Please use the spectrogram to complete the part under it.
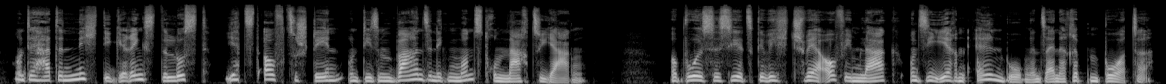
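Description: A woman reading a novel aloud as narrator in an expressive style. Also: fairly low pitch, no echo, clean studio sound. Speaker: audiobook narrator. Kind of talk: scripted narration.

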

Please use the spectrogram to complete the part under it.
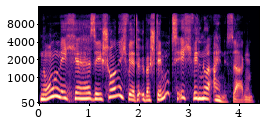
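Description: A man's voice: sits high, big pitch swings, measured pace, fairly bright tone, dry recording, studio quality, pitched above the performer's own voice, heavily acted. A man voicing an anxious, protective middle-aged witch who is breathless and emotional, in an audiobook. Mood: pleading stern. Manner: breathless, pleading, quavering. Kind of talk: audiobook character voice.

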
